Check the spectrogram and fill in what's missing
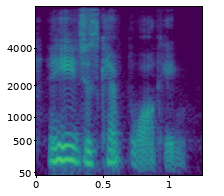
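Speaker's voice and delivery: ordinary talk, nothing marked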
